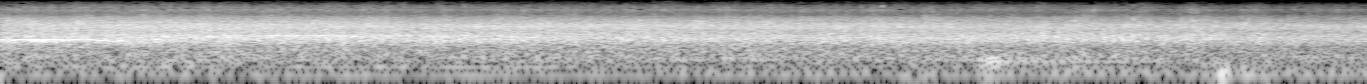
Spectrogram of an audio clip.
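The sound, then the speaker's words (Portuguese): A church audience applauds Jesus during a sermon in a dense, sustained burst of clapping lasting several seconds, a broad hiss-like texture with no voices standing out. “Aplauda Jesus por isso.”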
